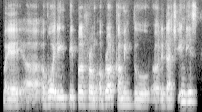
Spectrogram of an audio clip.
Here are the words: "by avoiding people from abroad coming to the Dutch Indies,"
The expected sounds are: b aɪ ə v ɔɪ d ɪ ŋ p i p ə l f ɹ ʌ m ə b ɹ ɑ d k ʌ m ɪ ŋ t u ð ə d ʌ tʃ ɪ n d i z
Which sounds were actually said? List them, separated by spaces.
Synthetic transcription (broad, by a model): b aɪ ə v ɔɪ d ɪ ŋ p i p ə l f ɹ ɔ m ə b ɹ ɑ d k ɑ m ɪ ŋ t u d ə d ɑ tʃ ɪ n d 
